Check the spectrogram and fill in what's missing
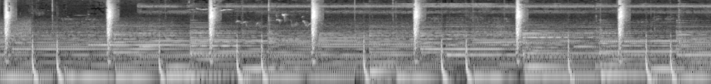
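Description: Instrumental music with a deep sustained hum and sharp percussive beats about every second, steady rhythm throughout, and no animal sound.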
